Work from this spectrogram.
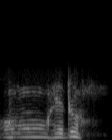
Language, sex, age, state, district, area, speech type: Assamese, female, 30-45, Assam, Majuli, urban, conversation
